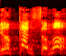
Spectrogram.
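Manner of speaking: put-on abrupt outburst, sudden, loud and high. Recounting pulling their feet away from someone, retelling a sudden shout. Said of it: "I withdraw my feet and shout".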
